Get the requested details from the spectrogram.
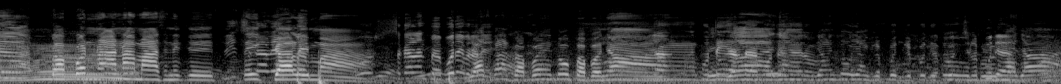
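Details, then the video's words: Cattle brought in on the first truck to a crowded, noisy site in Indonesia, giving drawn-out harmonic moos that overlap one another, with people's voices and shouting mixed through the scene. "KUMPULAN SAPI LUCU DARI TRUK PERTAMA KESINI RAME SEKALI"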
